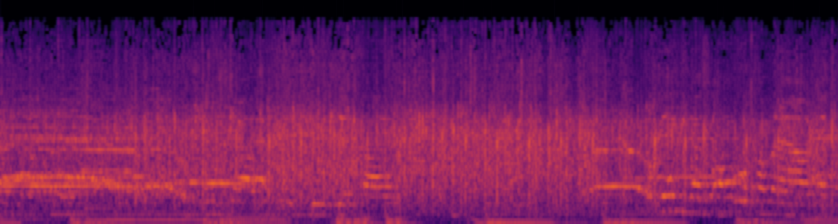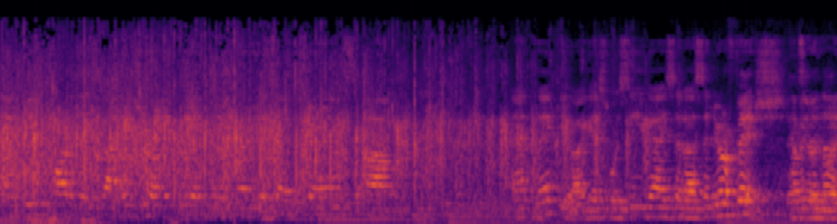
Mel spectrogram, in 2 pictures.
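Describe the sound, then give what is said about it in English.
A crowd at an HBO Visionaries program event applauds the presenters loudly and steadily for over fifteen seconds, a dense wash of clapping with scattered cheers and indistinct voices mixed in, tapering slightly near the end. “One more round of applause for us.”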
